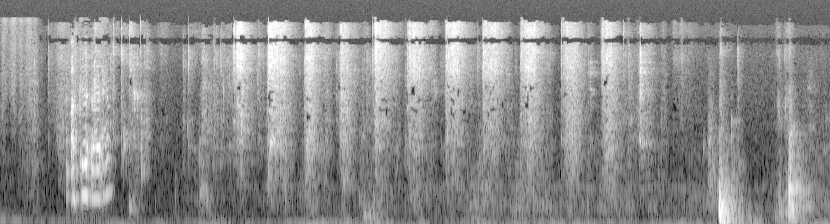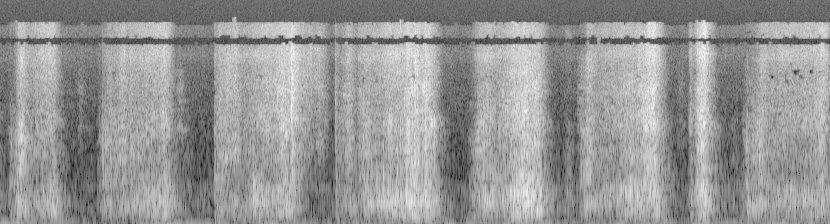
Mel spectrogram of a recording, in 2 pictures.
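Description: Wet hair rubbed by hand and then run through with a detangling brush: a series of short swishing strokes, with one sharp knock about seven seconds in.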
